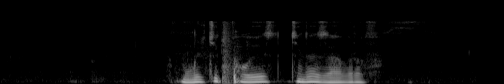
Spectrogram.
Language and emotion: Russian, neutral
